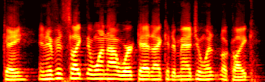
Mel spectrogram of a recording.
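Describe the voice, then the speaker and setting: A man preaching a sermon on missions, telling stories with energy that swings between loud emphasis and quiet. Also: a little high, fairly even intonation, quick pace, clear, resonant tone. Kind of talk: sermon with storytelling.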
